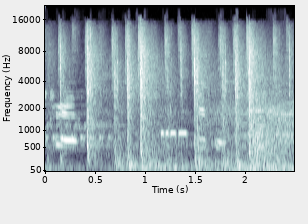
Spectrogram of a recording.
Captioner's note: beeping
